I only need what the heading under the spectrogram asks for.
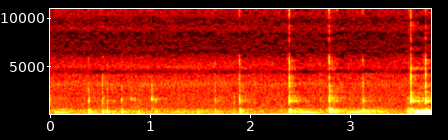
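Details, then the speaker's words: Northland NM13A refrigeration module, GE-type shaded-pole clockwise fan motor run out of the unit: irregular light ticking about two clicks a second from a worn bad bearing; could be oiled but customer wants it replaced. "hear that it's got a bad bearing in it I mean we could just oil it but customer wanted it replaced"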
